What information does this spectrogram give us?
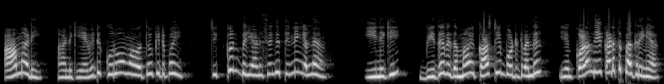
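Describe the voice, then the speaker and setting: A woman voicing a hot-tempered cartoon housewife who scolds in harsh, shouting tirades. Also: extremely high pitch, very fast, no echo, muffled recording. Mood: angry. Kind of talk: animated cartoon voice acting.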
